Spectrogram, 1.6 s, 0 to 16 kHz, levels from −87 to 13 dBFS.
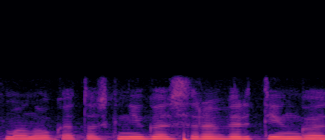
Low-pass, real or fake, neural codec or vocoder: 7.2 kHz; real; none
